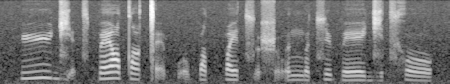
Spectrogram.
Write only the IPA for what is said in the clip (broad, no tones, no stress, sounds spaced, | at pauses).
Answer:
yː d͡ʑ ɛ̰ t͡s p ɛː tˤ ɛ ǀ ɛ̰ p o̰ p y tˤ p e t͡s o̰ ʂ o̰ ə̯ ŋ o t͡s y p eː d͡ʑ e t͡s x oː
